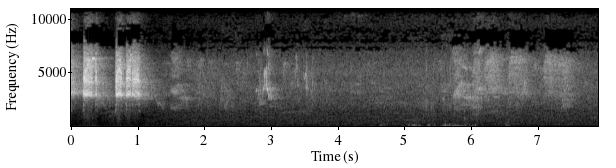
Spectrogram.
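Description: A black francolin opens with two loud, harsh, grating bursts, followed by fainter scratchy notes and a few low thumps.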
